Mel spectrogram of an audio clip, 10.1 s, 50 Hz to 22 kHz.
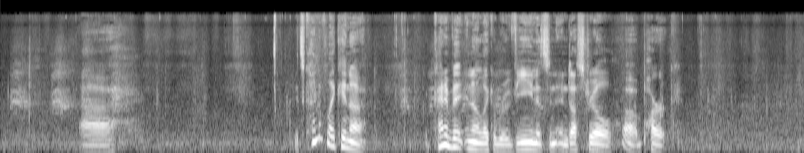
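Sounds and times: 
crows cawing: 0:00.0 - 0:01.7, 0:04.9 - 0:07.0
steady outdoor noise: 0:00.0 - 0:10.0
speech: 0:01.0 - 0:01.6, 0:03.7 - 0:04.7, 0:05.5 - 0:08.6.

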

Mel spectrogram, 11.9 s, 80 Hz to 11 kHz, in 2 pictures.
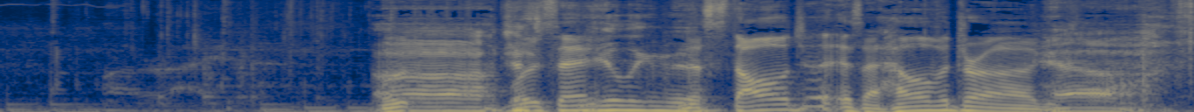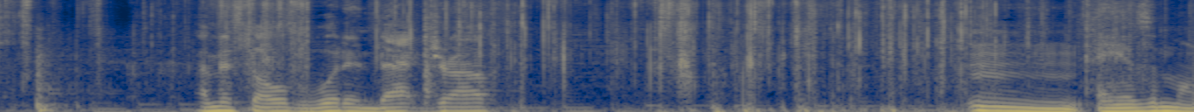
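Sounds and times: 
speech: 0:01.9 - 0:05.9, 0:07.0 - 0:08.6, 0:10.8 - 0:11.9
trading card pack wrapper being ripped open: 0:05.8 - 0:11.9.

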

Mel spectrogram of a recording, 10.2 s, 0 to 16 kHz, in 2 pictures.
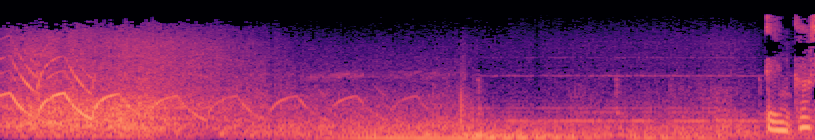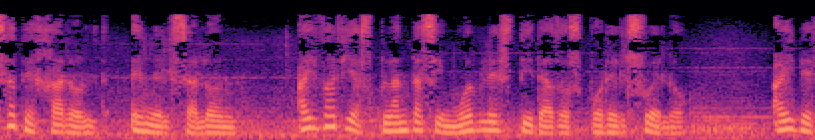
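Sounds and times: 
police car siren wailing: 0:00.0 - 0:08.1
police car engine and road noise: 0:00.0 - 0:08.4
speech: 0:04.8 - 0:10.1.

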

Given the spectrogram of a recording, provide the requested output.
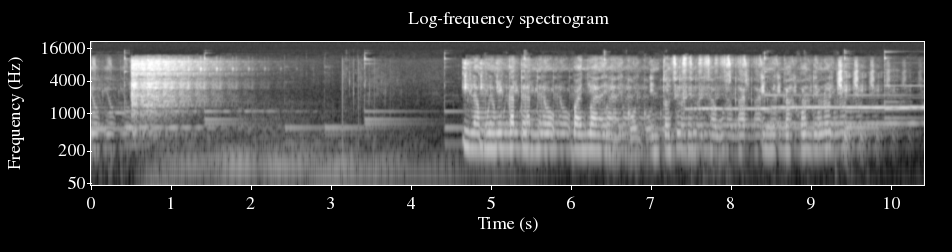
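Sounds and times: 
glass wine bottle shattering: 0:00.5 - 0:01.8
glass fragments tinkling: 0:00.5 - 0:01.9
low steady hum: 0:00.5 - 0:05.0
speech: 0:04.6 - 0:10.2.

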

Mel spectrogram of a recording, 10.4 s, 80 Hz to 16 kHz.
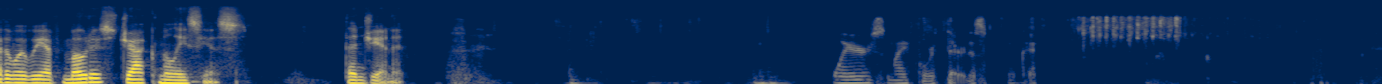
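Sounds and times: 
speech: 0:00.0 - 0:01.9, 0:02.6 - 0:03.5, 0:06.3 - 0:08.2
dice rattling and clattering across a hard table: 0:08.0 - 0:09.6.

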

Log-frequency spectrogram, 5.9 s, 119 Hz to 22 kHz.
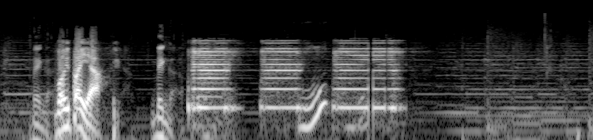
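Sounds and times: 
speech: 0:00.3 - 0:02.2, 0:03.0 - 0:03.7
car horn honking to test how the car sounds: 0:01.9 - 0:04.1.

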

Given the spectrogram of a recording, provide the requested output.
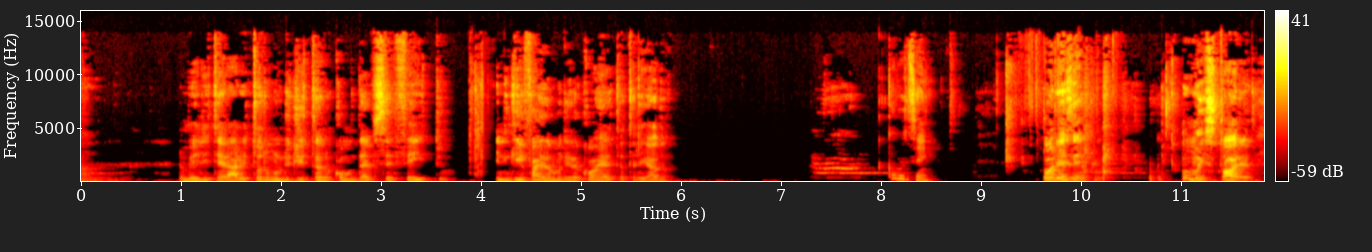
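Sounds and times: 
speech: 0:01.0 - 0:06.0, 0:08.1 - 0:08.6, 0:09.6 - 0:11.8
cat meowing: 0:07.3 - 0:08.2.

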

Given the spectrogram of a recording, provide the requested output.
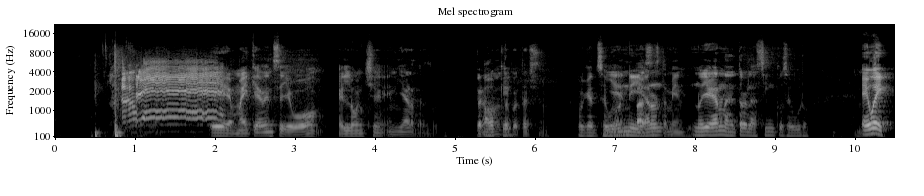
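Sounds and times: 
goat bleating: 0:00.7 - 0:02.2
speech: 0:02.0 - 0:10.4.

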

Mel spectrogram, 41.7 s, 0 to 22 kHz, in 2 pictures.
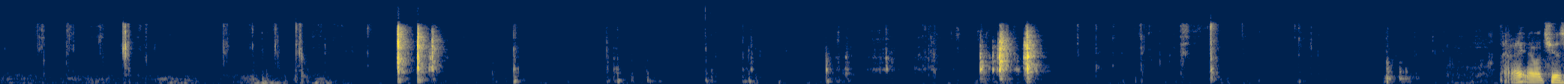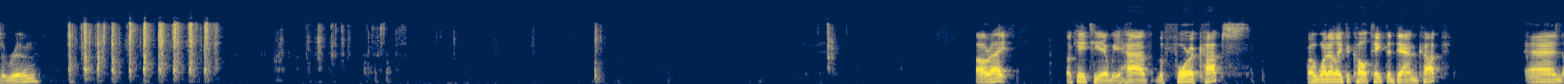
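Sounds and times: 
deck of tarot cards being shuffled: 0:00.0 - 0:05.0, 0:14.3 - 0:16.3, 0:21.8 - 0:28.5
speech: 0:20.2 - 0:21.4, 0:33.9 - 0:34.3, 0:35.1 - 0:37.5, 0:38.3 - 0:40.2, 0:41.2 - 0:41.7.

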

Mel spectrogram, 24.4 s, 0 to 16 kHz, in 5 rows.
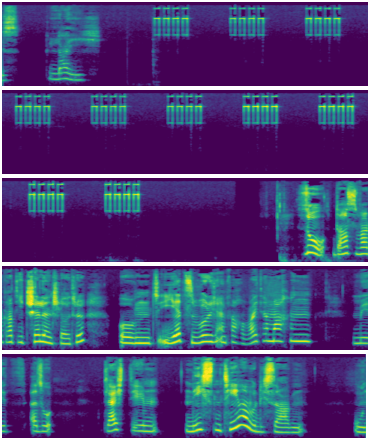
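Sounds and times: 
speech: 0:00.0 - 0:01.4, 0:13.8 - 0:20.3, 0:20.9 - 0:23.6, 0:24.2 - 0:24.3
electronic alarm clock beeping high-pitched tones: 0:02.0 - 0:03.5, 0:04.1 - 0:04.5, 0:05.1 - 0:05.5, 0:06.1 - 0:10.6, 0:11.2 - 0:11.6.

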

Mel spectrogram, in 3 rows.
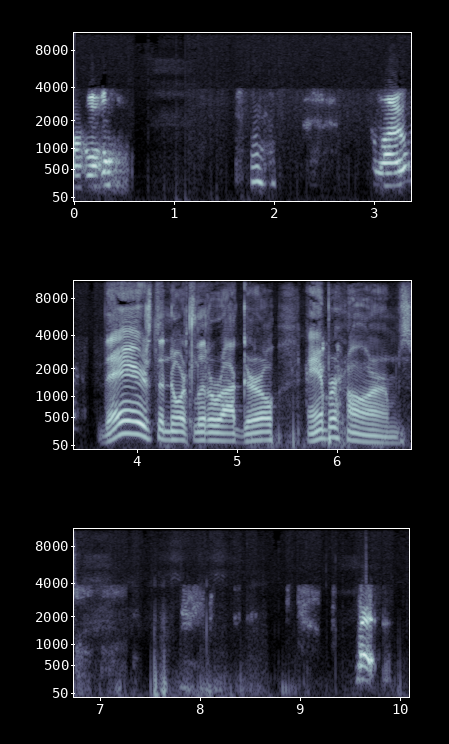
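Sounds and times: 
speech: 0:00.0 - 0:00.6, 0:01.8 - 0:02.1, 0:03.0 - 0:06.9, 0:07.5 - 0:08.2, 0:09.6 - 0:10.0
phone-quality voice: 0:03.6 - 0:07.2.

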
